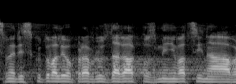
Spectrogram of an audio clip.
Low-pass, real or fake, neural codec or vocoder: 7.2 kHz; real; none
